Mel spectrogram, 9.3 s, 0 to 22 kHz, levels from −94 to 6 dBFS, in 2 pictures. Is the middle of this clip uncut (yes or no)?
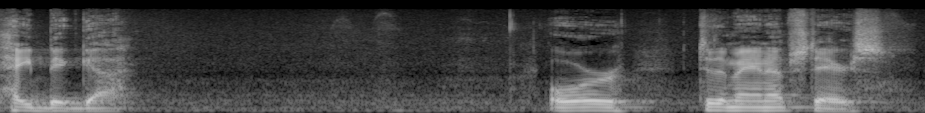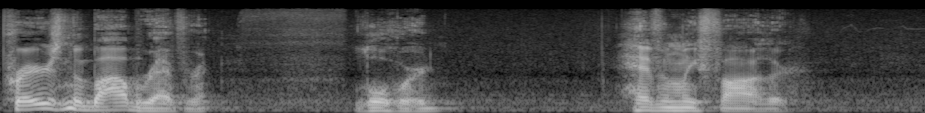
no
